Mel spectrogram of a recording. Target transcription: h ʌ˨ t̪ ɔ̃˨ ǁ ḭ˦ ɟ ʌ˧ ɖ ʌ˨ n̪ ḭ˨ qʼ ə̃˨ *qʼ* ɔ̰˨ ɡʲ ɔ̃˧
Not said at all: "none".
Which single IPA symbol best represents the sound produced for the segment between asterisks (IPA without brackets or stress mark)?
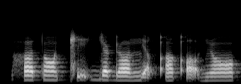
qʼ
